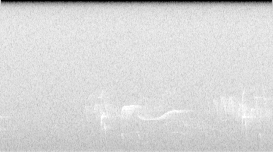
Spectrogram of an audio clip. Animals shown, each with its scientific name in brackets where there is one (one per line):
Chestnut-sided Warbler (Setophaga pensylvanica)
Eastern Wood-Pewee (Contopus virens)
American Robin (Turdus migratorius)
